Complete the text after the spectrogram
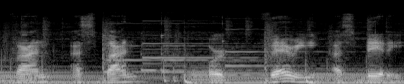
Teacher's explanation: Filipinos might pronounce van as ban or very as b. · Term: V and B sounds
